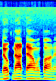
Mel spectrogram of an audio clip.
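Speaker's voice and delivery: ordinary delivery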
